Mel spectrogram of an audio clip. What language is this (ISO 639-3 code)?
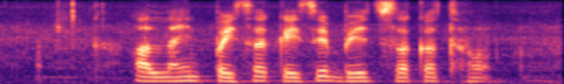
hne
